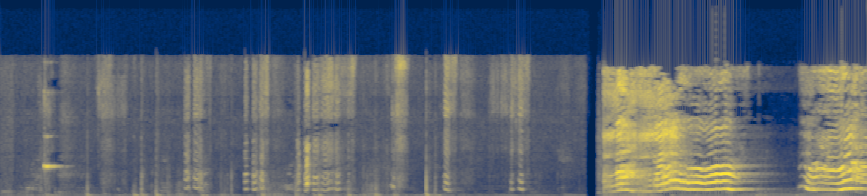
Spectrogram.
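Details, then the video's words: French Bulldog pet 'talking' indoors: after a few seconds of faint clicks and quiet sounds, a loud, wavering, moaning howl rises and falls for about two seconds, then resumes briefly. "French Bulldog Talking"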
